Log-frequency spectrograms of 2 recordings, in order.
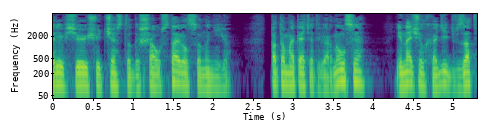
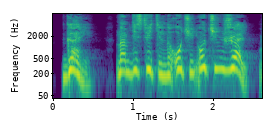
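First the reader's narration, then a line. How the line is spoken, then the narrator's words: Desperate exclamation. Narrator (Russian): в отчаянии воскликнула Гермиона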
